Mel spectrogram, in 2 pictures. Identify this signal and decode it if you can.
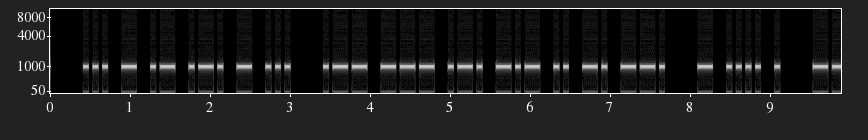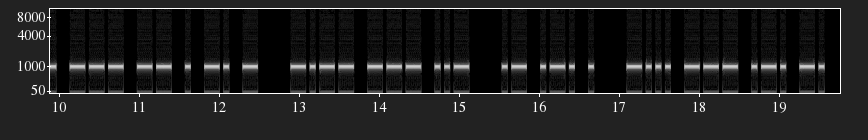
Morse code, heard as a keyed tone, about 20 wpm, 1000 Hz. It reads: STARTS WORKING THE MOMENT YOU ARE BORN
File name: 20wpm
